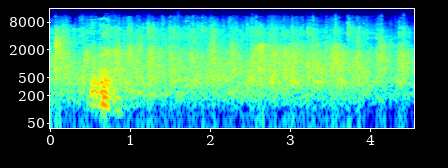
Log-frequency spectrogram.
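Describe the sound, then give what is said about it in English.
A church audience claps to welcome new members officially into the church, in steady, dense applause that holds at an even level for several seconds without fading, with a brief voice heard near the start. “Yeah, you can clap.”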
